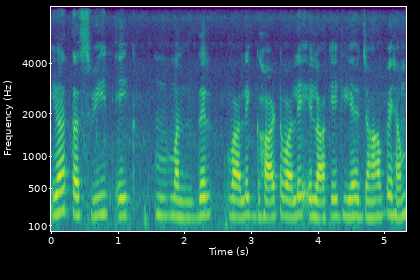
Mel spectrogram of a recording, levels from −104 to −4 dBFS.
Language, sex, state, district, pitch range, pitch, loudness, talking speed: Hindi, female, Uttarakhand, Uttarkashi, 175-195 Hz, 185 Hz, -19 LUFS, 155 wpm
